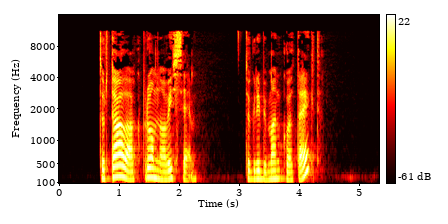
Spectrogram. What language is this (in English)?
Latvian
